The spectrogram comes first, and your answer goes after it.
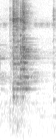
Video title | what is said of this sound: เทคนิคการตั้งซี่ลวด ขึ้นซี่ลวดล้อมอไซค์ เปลี่ยนดุม เปลี่ยนซี่ลวด ตั้งศูนย์ล้อมอไซค์ | ไล่ตัวโน้ตดูนะครับไม่ใช่วงดนตรีแต่อย่างใดนะครับแต่เราจะรู้เลยว่าซี่ไหนมันไม่ตึง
